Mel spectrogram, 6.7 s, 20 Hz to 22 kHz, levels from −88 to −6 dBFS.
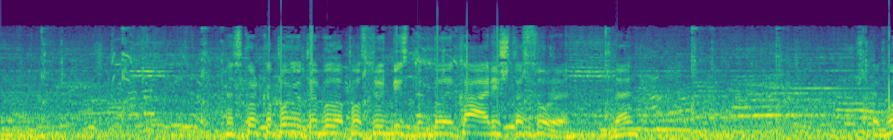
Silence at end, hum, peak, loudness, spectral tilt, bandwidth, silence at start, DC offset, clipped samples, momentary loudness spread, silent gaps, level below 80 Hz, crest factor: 0 s; none; 0 dBFS; -12 LUFS; -5.5 dB/octave; 11.5 kHz; 0 s; under 0.1%; under 0.1%; 5 LU; none; -22 dBFS; 12 dB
